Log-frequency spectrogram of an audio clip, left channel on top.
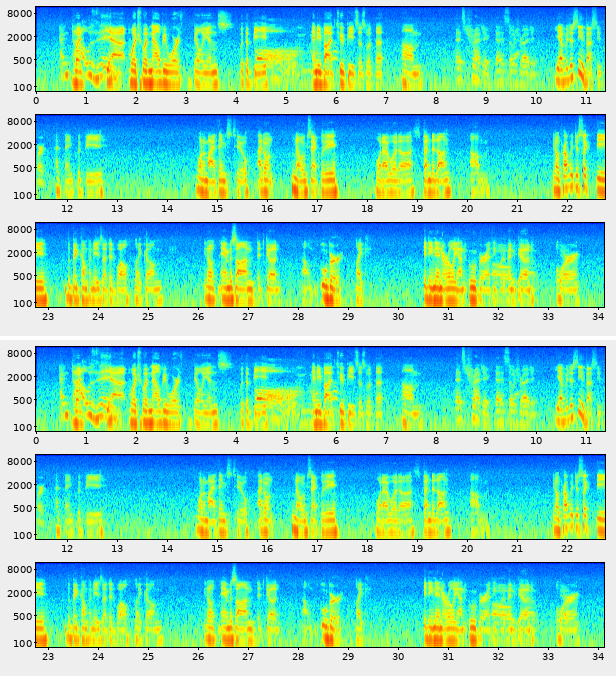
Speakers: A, on the right (about 75°); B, on the left (about 80°).
A: 10,000.
B: which, yeah, which would now be worth billions with a B,
A: Oh my
B: and he bought
A: God.
B: two pizzas with it. Um,
A: That's tragic. That is so
B: yeah,
A: tragic.
B: yeah, but just the investing part, I think, would be one of my things too. I don't know exactly what I would uh spend it on. Um, you know, probably just like the the big companies that did well, like um, you know, Amazon did good. Um, Uber, like getting in early on Uber, I think
A: Oh
B: would have been
A: yeah.
B: good, or
A: Yep.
